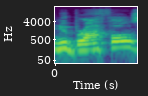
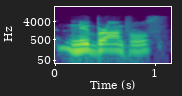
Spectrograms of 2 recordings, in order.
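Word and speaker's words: New Braunfels: It has to be hot down there in in uh New Bro, is that New Brothe Falls? Is that how you say it? New Bron Falls.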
